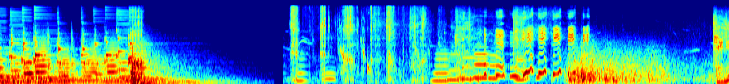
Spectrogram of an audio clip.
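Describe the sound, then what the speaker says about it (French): Voices and music in a French-dubbed Peppa Pig cartoon give way, after a pause, to a burst of rumbling cartoon thunder that rolls in loudly near the end. "C'était le tonnerre, Peppa."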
